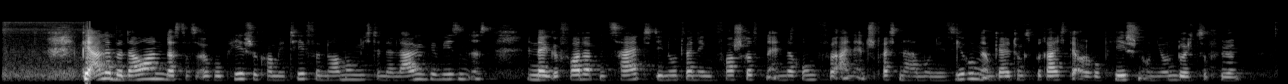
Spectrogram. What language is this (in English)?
German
